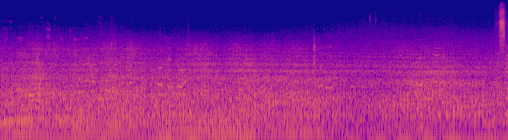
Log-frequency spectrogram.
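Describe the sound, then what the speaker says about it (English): Rescue helicopter over a UK coast where lifeboats are also out, a distant, steady rotor rumble that persists throughout, mixed with wind and outdoor background noise. "There's like the rescue helicopters out and the RNLI lifeboats out as well."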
